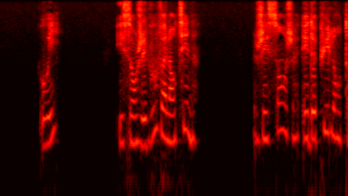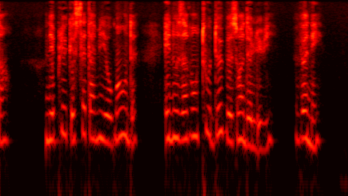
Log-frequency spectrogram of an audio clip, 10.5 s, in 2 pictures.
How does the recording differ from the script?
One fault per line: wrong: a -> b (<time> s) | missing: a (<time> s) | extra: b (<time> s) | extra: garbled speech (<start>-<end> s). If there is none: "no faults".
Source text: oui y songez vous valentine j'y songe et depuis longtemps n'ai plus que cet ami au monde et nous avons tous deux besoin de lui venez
no faults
